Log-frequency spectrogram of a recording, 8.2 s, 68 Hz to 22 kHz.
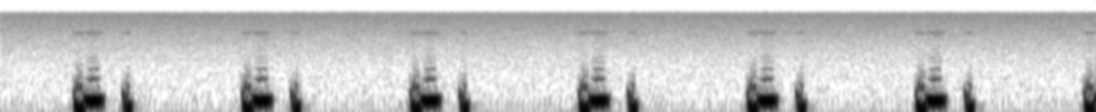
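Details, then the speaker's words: Another brief innocent protosystolic murmur: vibratory systolic murmur of innocent (Still's-type) character. "otro soplo proto sistólico breve inocente i 1 sopló prothom eso es histórico vibratorio de estilo inocente"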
